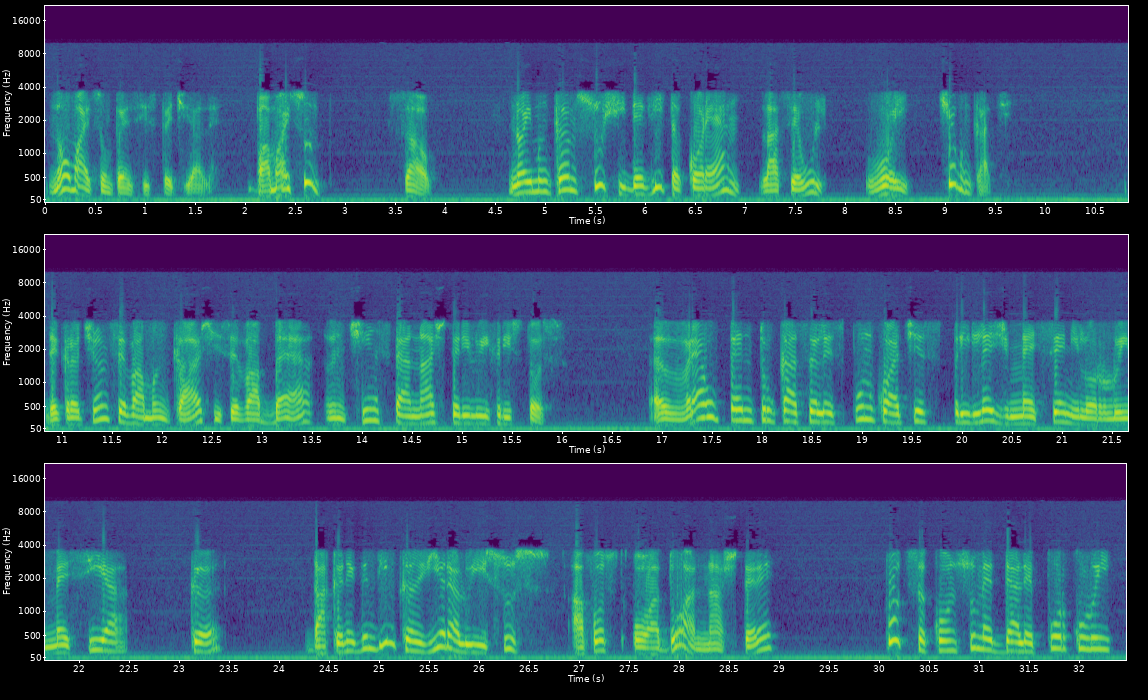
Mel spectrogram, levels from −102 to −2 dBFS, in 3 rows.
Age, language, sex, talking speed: 50-69, Romanian, male, 120 wpm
